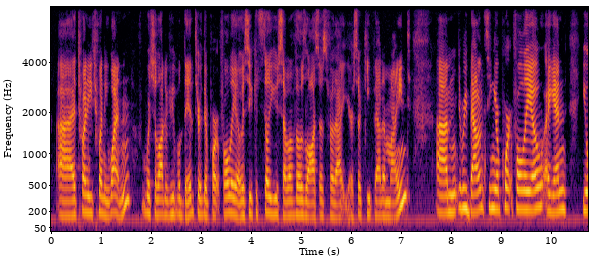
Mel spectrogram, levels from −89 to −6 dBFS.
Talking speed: 185 wpm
